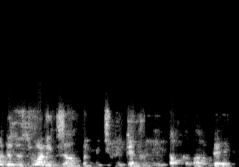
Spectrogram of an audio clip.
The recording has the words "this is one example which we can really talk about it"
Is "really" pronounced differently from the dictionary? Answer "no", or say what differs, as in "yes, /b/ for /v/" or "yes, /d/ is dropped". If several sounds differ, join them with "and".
yes, /l/ is dropped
